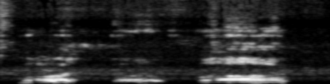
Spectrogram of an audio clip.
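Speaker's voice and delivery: very high, rough, loud barking voice. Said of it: "You just hear his voice".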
